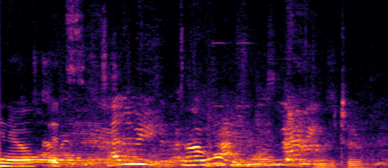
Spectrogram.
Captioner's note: crowd chattering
